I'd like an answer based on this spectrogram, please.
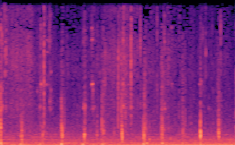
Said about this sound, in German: Ihr hört ein Rascheln und dann Schritte, die schnell von euch weghuschen.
